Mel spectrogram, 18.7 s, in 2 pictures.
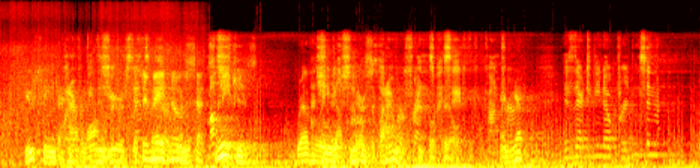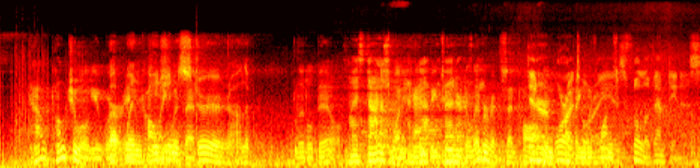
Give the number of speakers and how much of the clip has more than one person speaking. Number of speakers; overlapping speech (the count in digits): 5, about 56%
